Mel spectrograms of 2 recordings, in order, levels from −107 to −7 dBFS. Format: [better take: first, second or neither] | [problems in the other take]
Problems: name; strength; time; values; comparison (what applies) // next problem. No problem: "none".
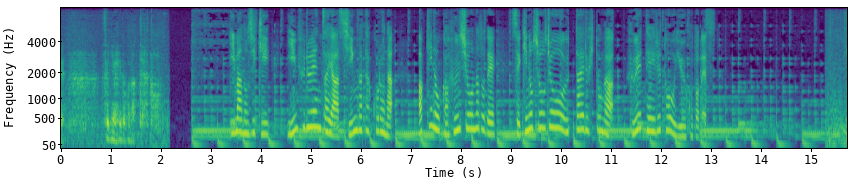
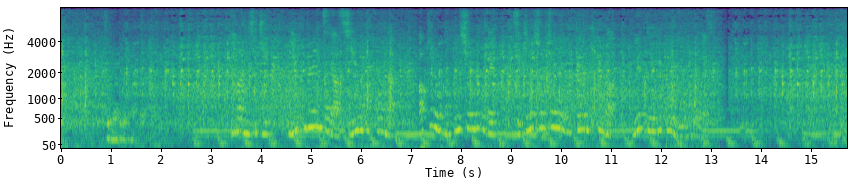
first | background sound (Train); 1 dB below the speech // room echo; dies away in 0.3 s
